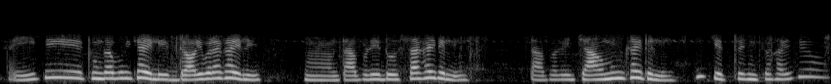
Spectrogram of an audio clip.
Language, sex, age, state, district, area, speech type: Odia, female, 18-30, Odisha, Jagatsinghpur, rural, conversation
